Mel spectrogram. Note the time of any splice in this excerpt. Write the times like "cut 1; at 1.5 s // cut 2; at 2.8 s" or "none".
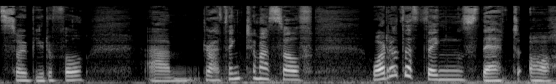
cut 1; at 2.0 s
